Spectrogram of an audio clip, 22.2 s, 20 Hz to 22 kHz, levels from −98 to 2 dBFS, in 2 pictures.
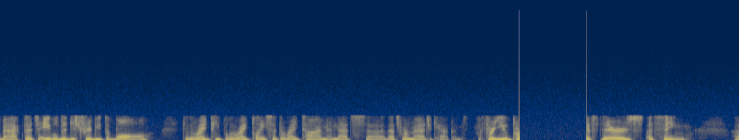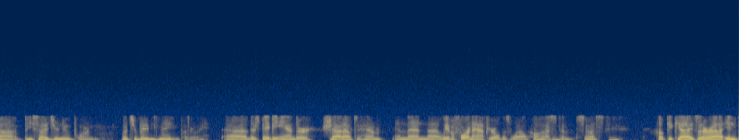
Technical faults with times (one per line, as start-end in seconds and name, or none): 0.00-22.17 G.729 codec
7.79-8.80 audio dropout to a faint residue
19.24-19.33 VoIP packet loss concealed by the speech codec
